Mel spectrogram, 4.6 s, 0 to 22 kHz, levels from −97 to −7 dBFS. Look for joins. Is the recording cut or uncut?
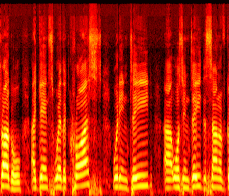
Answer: uncut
